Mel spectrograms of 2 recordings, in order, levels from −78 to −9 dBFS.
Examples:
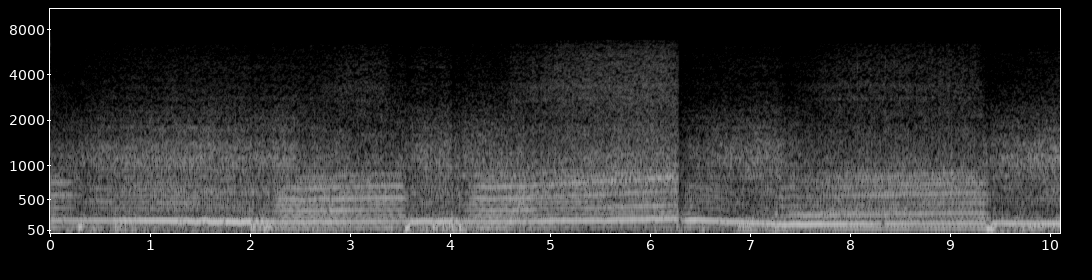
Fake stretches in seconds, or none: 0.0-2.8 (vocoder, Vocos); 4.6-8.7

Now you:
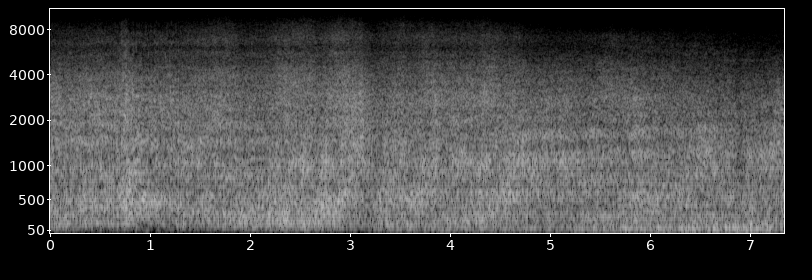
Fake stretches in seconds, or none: 0.6-1.3 (vocoder, WaveNeXt)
